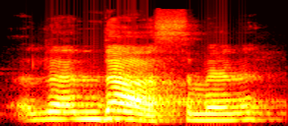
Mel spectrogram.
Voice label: pantorrila, Zapoteco, Asunción Ocotlan; Cuerpo; INALI; Haspelmath

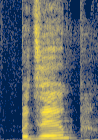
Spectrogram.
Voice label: nacer, Mixe, Mujer; INALI

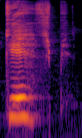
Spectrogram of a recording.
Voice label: enviar, Mixe, Mujer; Movimiento; INALI

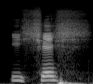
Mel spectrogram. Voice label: "corazón", Kumiai; INALI

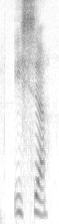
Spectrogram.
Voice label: más, Mazateco; INALI

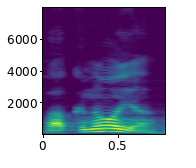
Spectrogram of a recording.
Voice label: "ayuda", Zapoteco Magdalena Ocotlan; Sustantivos; INALI; Haspelmath

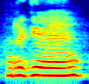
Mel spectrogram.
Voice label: mentada, Zapoteco; Sustantivos; San Pedro Mártir; INALI

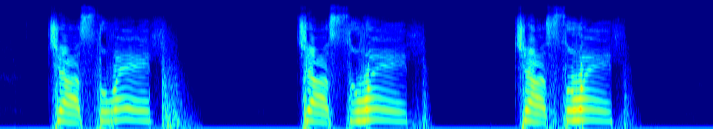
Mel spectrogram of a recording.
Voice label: cazuela, Zapoteco, san miguel albarradas; objetos inanimados

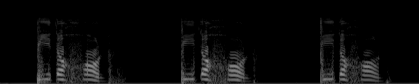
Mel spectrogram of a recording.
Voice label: tornado, Zapoteco; fenomenos naturales

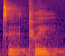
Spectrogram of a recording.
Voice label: ley, Otomí, hombre; INALI

